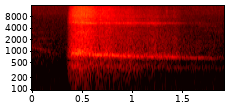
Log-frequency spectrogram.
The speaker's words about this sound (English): Now listen, if a human being just breathes into a microphone,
